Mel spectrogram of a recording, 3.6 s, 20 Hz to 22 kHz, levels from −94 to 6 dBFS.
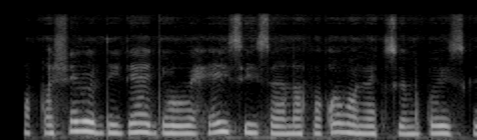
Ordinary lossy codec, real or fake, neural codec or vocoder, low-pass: none; fake; codec, 32 kHz, 1.9 kbps, SNAC; 14.4 kHz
